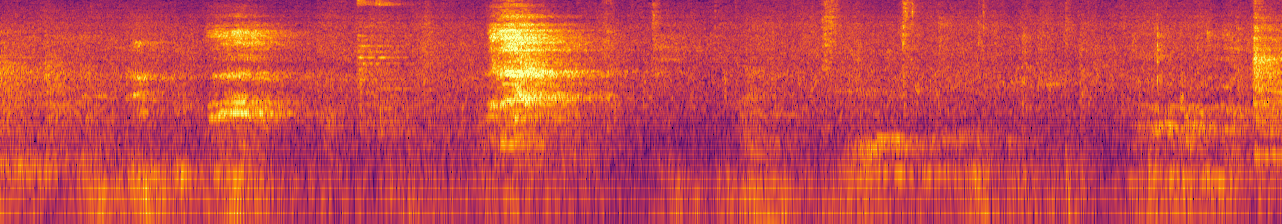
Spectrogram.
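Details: Lean pigs over three months old, born and raised on a pig farm, let out a loud, harsh squeal near the middle, with scattered lower grunts, clattering pen noises and human voices throughout.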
